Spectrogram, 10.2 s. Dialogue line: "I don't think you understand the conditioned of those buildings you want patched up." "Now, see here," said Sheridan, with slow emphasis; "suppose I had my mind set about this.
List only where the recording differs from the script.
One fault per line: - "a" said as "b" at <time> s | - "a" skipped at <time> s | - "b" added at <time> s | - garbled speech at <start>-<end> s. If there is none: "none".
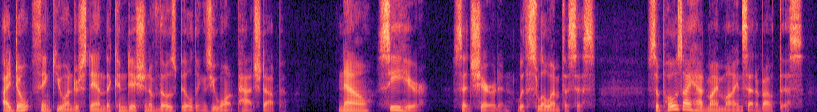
- "conditioned" said as "condition" at 1.4 s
